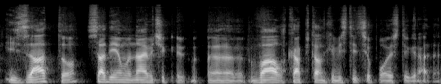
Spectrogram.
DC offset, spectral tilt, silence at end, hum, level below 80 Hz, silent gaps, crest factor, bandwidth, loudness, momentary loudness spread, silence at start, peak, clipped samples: under 0.1%; -4.5 dB/octave; 0 s; none; -48 dBFS; none; 18 dB; 17.5 kHz; -18 LUFS; 10 LU; 0.05 s; 0 dBFS; under 0.1%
